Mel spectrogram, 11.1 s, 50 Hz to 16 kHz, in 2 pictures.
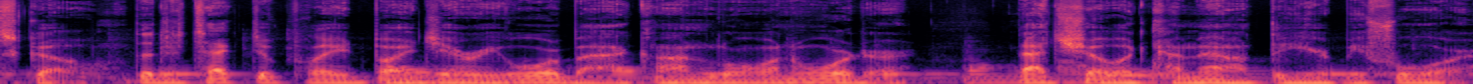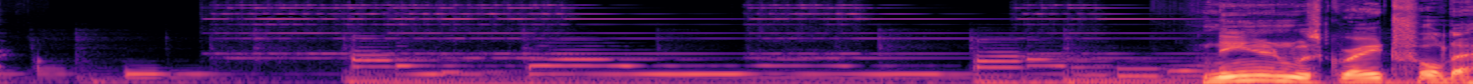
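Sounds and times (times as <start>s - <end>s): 
speech: 0.0s - 5.6s, 10.0s - 11.0s
several telephones ringing with electronic trills: 6.3s - 11.0s.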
